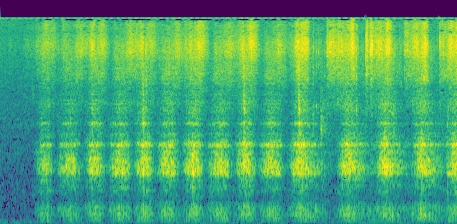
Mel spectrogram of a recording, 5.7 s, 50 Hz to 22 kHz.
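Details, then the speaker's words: Bench teardown of an NP247J transfer case from a 1999 Jeep Grand Cherokee Laredo that growled and whined while driving: rhythmic light clicks about once a second as the planetary gearset is turned by hand; bad bearings suspected, cause not confirmed. "this I'm wondering if that noise is the sound that we were hearing when we were driving the Jeep."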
